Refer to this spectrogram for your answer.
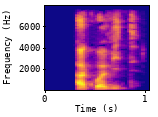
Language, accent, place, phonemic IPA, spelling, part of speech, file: French, France, Lyon, /a.kwa.vit/, aquavit, noun, LL-Q150 (fra)-aquavit.wav
- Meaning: aquavit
